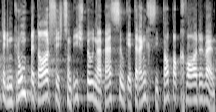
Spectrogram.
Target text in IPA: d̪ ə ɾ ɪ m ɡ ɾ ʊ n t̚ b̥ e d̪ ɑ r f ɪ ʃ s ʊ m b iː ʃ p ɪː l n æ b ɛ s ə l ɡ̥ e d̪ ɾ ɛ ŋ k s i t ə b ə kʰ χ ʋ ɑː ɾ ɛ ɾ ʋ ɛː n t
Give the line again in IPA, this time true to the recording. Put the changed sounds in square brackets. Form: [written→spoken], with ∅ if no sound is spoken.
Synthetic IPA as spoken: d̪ ə ɾ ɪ m ɡ ɾ ʊ n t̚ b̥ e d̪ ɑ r f ɪ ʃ [s→t͡s] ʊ m b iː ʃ p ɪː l n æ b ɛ s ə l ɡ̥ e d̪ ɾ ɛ ŋ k s i t [ə→ɑ] b [ə→ɑ] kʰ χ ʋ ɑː ɾ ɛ ɾ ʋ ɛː n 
